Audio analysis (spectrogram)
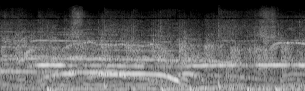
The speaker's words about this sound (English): We have Kevin Costner with us. For the people at the State Fair sitting in front of us, can you give a big cheer for Kevin Costner?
